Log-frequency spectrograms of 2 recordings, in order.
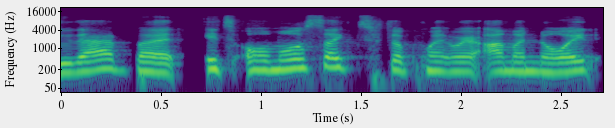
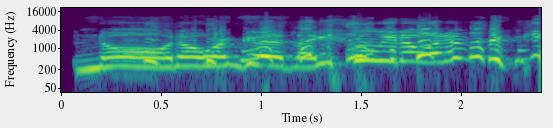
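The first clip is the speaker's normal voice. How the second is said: high, loud group backing out; mock panicked refusal; 6 semitones higher, 7 dB louder than usual. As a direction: voice the group hastily begging off, pitch climbing into laughter. Everyone acted, refusing to get involved.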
